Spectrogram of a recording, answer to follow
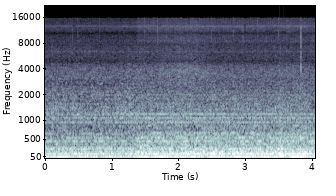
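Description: Steady low background hum with a faint hiss, and one soft click about three and a half seconds in.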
